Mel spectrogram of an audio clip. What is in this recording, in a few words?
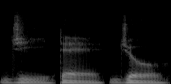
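"jitejo", concatenated syllables; Affixing experiment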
